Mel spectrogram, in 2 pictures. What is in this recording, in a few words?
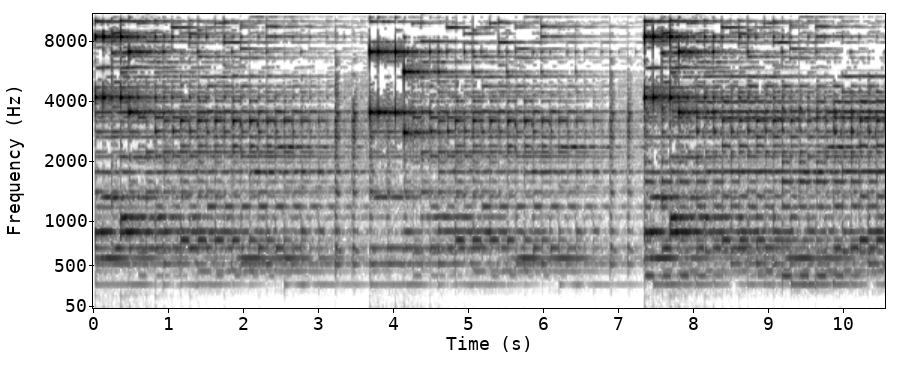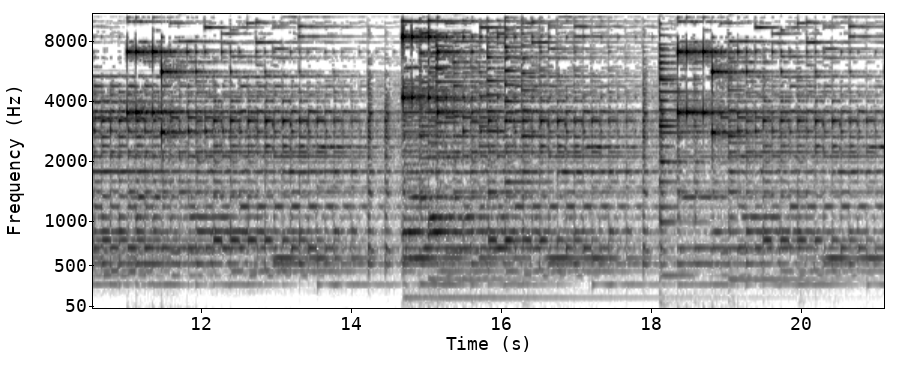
diamondring guitar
